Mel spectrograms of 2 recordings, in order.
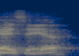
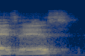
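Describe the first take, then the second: First: "Isaiah" ending in an open "-ah"; "Isaiah" with the s left off; common mispronunciation. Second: "Isaiah's" ending on a clear s; "Isaiah's", not open-ended "Isaiah"; correct name. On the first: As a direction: say "Isaiah" without a final s. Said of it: "They don't even say Isaiah's". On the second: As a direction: close "Isaiah's" with the final s sound. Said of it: "They don't even say". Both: Shown as a demonstration.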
